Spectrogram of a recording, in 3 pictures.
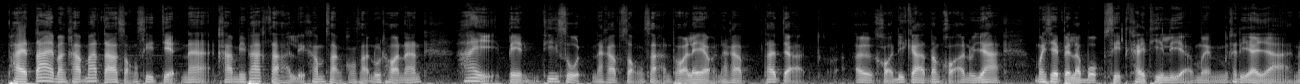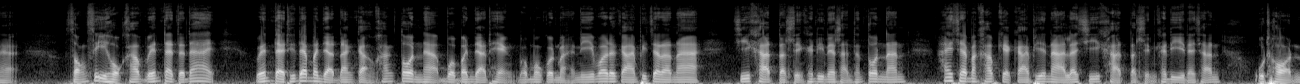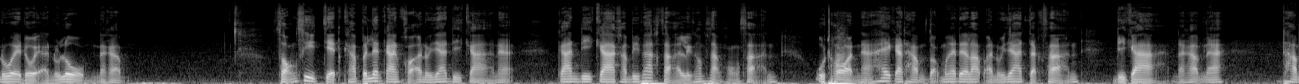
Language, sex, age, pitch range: Thai, male, 20-39, 105-125 Hz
